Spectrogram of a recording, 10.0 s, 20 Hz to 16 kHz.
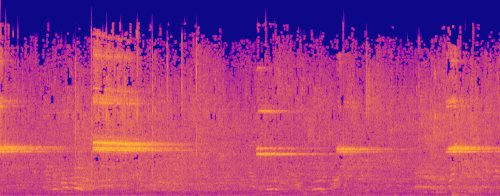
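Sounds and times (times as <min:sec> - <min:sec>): referee whistle blasts: 0:00.0 - 0:01.2, 0:01.8 - 0:03.2, 0:05.1 - 0:07.5, 0:08.9 - 0:10.0
chatter of voices: 0:02.8 - 0:10.0.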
